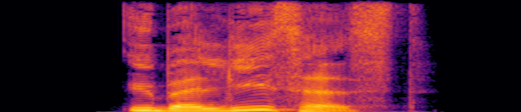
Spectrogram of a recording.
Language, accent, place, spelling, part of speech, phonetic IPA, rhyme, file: German, Germany, Berlin, überließest, verb, [ˌyːbɐˈliːsəst], -iːsəst, De-überließest.ogg
- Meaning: second-person singular subjunctive II of überlassen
